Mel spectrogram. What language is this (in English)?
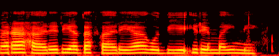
Kikuyu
